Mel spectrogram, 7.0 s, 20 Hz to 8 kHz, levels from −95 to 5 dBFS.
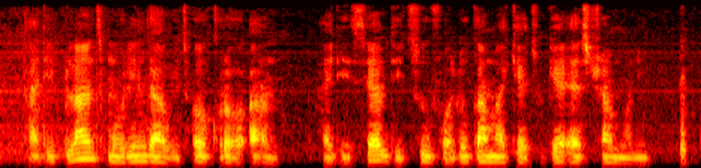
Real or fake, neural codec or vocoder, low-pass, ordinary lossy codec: real; none; 7.2 kHz; none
